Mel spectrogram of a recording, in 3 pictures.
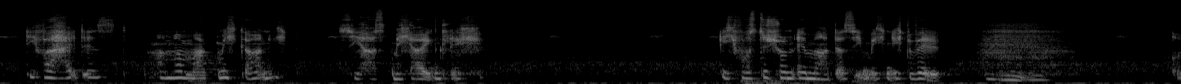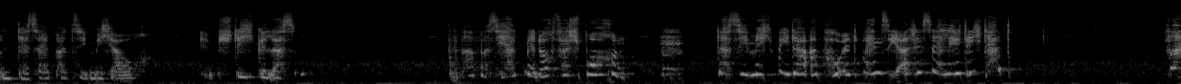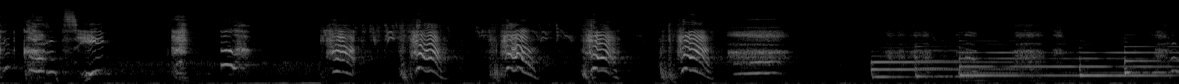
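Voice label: Little, Lip-Sync (Synchron), Children's Voice (Kinderstimme), German; "Tokyo Revengers" - Serie | Episodenrolle: Junge Emma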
